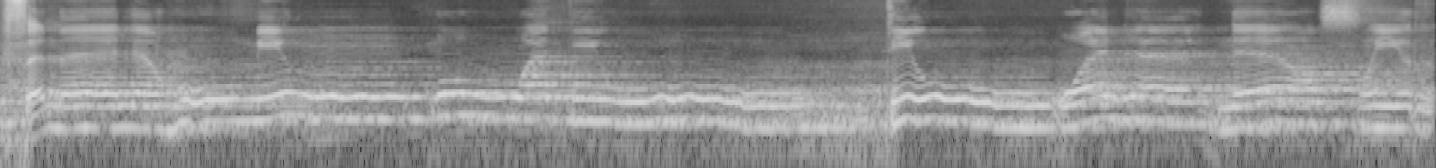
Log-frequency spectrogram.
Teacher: ada kasrah tanwin menghadap huruf waw, tiu masuk pada huruf waw, bigunnah dengan berdengung. Selama berdengung bibir dihimpun ke depan.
